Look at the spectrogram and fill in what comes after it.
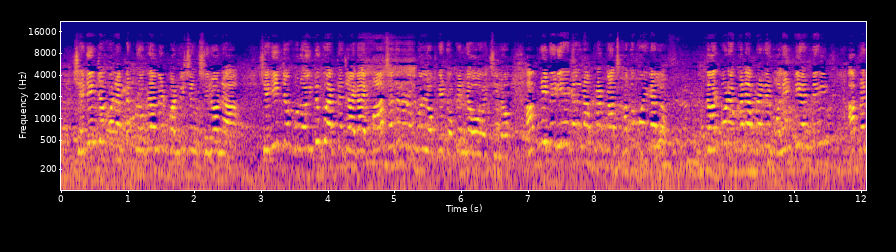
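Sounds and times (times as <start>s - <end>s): woman talking forcefully: 0.2s - 9.1s.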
